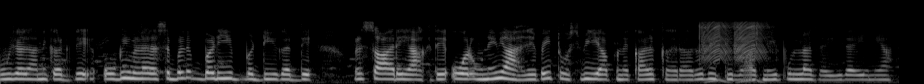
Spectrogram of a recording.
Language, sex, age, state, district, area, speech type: Dogri, female, 30-45, Jammu and Kashmir, Reasi, rural, spontaneous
